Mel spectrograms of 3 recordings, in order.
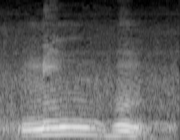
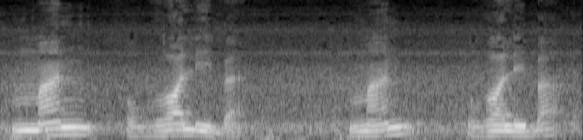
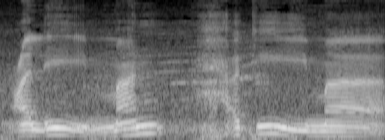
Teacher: اظہار کا مین ظاہر ہونے سے، یعنی نون کو واضح کر کے اپنے مخرج سے ادا کرتے ہیں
